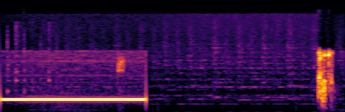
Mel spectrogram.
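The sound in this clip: Ringback tone of a telephone on an outgoing call, a steady, even single-pitched buzz lasting under two seconds before cutting off, then near silence and a brief soft noise at the end.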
